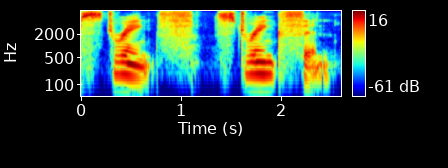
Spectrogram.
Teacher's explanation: Strengthen with the ang, with the back of the tongue going up.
